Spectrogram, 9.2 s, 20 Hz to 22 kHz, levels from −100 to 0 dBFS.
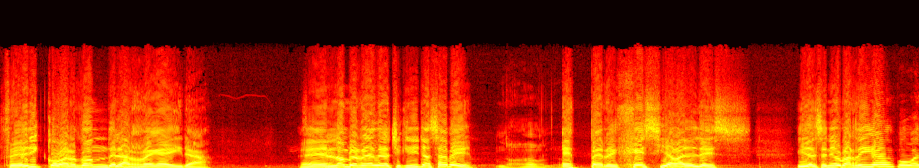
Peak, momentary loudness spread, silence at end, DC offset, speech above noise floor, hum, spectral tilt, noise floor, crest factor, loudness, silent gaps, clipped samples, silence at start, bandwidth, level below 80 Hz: -6 dBFS; 11 LU; 0 s; under 0.1%; 34 dB; none; -5 dB/octave; -50 dBFS; 10 dB; -16 LUFS; none; under 0.1%; 0.05 s; 16.5 kHz; -42 dBFS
